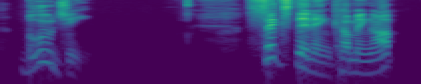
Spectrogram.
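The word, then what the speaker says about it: Bluege: his name is pronounced it is pronounced aie bluei sixth inning coming up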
